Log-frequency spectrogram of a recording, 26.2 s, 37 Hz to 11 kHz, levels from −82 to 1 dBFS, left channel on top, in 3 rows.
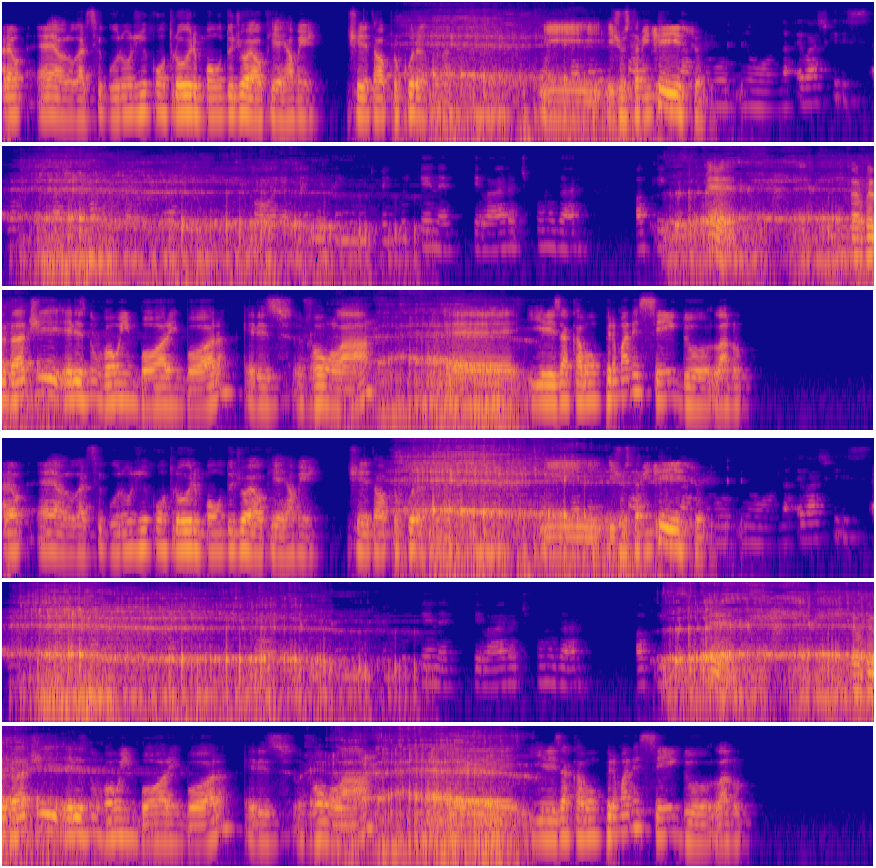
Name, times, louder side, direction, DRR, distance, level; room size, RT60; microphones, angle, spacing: voice 1, 0.0-3.1 3.5-4.9 5.4-6.9 15.8-16.0 17.1-21.1 21.8-24.8, left 2 dB, 45° left, 0.5 m, -26 dB
sound 1, 3.8-7.4 8.7-13.0 15.2-19.2 20.5-22.8, right 5 dB, 80° right, 0.6 m, -30 dB
voice 2, 4.9-14.6 15.1-16.0 20.3-20.6, left 2 dB, 65° left, 1.0 m, -44 dB
6.2 x 2.6 x 3.0 m
head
